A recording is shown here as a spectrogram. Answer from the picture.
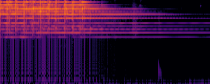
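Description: Four-bell brass altar bells (Sanctus bells) shaken rapidly, a bright jangling peal, then, about two seconds in, left ringing and slowly dying away.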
